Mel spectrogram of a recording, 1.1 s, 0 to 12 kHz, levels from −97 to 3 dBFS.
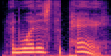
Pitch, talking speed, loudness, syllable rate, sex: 230 Hz, 270 wpm, -15 LUFS, 5.5 syllables/s, female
